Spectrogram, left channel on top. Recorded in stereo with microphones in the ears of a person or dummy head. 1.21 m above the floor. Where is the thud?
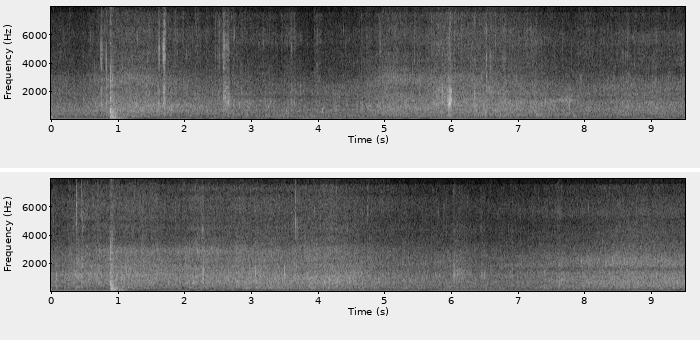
50° left (ahead or behind), 2.5 m.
